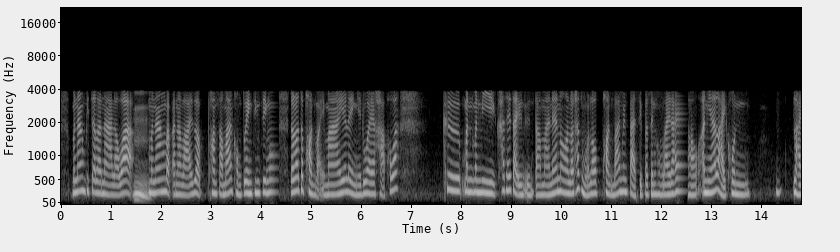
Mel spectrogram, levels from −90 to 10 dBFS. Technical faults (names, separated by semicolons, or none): long network dropout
